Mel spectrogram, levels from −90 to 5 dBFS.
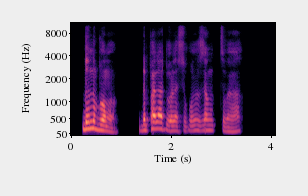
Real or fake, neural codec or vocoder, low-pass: fake; codec, 24 kHz, 1.2 kbps, DualCodec; 9.9 kHz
